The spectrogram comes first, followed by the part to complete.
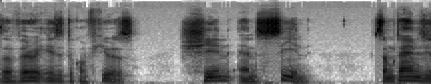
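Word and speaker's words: שין: Where you place the dot on top right is shin. The pronunciations are different. This is shin. That is sin. That had s sound. This has sh sound as in the word shout.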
